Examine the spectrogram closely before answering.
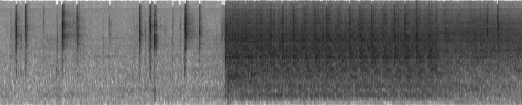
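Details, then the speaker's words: Toyota forklift that died suddenly and sat unused for two years: after a few clicks the starter spins the engine evenly but it never fires; crank, no-start with no spark. "to see if it's got spark and it still doesn't have spark."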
